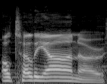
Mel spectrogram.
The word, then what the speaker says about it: Altaliano: is now uh, a Altaliano, spelled like Italiano, but Alt Altaliano.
